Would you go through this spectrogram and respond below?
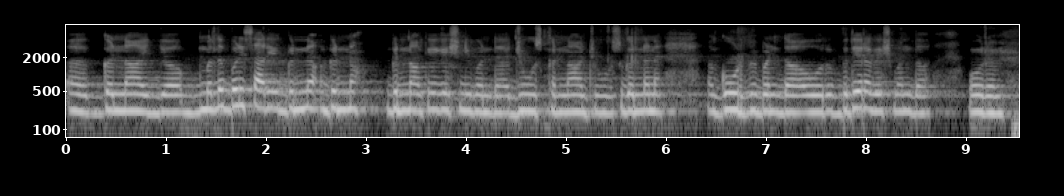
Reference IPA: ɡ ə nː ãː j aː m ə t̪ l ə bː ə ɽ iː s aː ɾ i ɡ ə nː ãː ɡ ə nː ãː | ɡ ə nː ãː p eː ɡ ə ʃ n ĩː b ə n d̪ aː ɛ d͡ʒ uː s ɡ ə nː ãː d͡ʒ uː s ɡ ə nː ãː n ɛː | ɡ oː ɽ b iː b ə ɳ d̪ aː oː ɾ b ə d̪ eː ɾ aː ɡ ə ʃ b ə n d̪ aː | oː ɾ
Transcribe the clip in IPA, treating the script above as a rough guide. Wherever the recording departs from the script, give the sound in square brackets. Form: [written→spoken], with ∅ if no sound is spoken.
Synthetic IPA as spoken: ɡ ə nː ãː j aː m ə t̪ l ə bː ə ɽ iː s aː ɾ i ɡ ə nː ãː ɡ ə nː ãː | ɡ ə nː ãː p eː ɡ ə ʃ n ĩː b ə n d̪ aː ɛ d͡ʒ uː s ɡ ə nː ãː d͡ʒ uː s ɡ ə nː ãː n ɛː | ɡ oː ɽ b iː b ə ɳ d̪ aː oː ɾ b ə d̪ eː ɾ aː ɡ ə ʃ b ə n d̪ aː | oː ɾ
